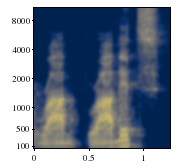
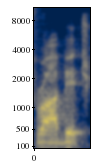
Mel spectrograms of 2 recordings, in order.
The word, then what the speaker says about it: Rawicz: I hope I'm pronouncing your name correctly because I think some people pronounce it Rawicz, but it's Rawicz, correct?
